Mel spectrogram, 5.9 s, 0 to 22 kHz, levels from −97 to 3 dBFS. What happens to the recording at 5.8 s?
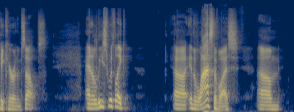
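Nothing goes wrong at 5.8 s; the speech continues intact through that moment.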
